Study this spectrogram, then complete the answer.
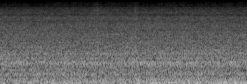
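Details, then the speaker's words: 23-year-old pool dehumidifier with 3D-printed fan barrels fitted, side cover off: steady rush of air over a constant low hum, no rattle, scrape or ticking; fan blowing strongly, running fine. "So I'm happy with this fan is working, which it seems to be blowing a bit of a gale there at the moment."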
